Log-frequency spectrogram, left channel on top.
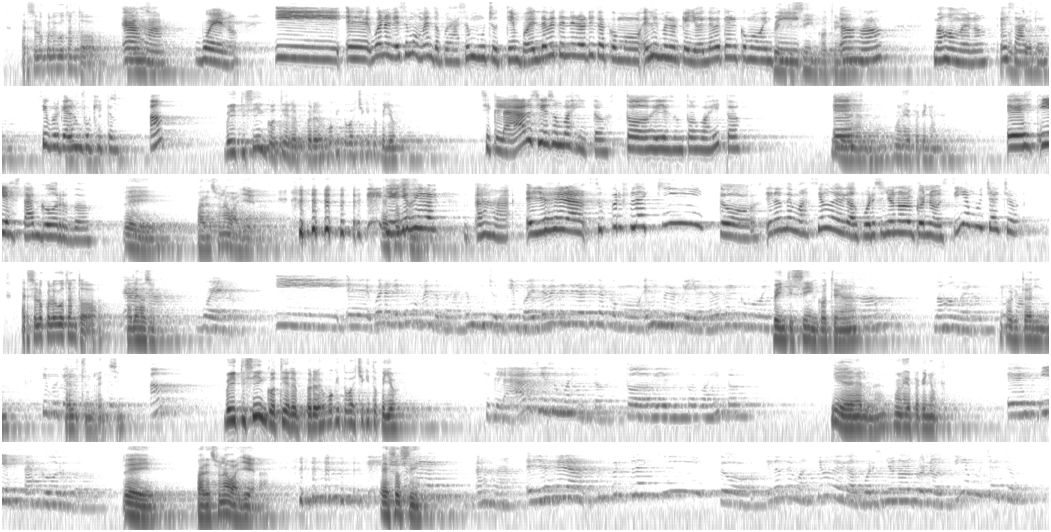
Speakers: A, on the right; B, on the left.
A: es lo que le gustan todos.
B: Ajá,
A: Él es así.
B: bueno. Y eh, bueno, en ese momento, pues hace mucho tiempo, él debe tener ahorita como, él es menor que yo, él debe tener como 20,
A: veinticinco tiene.
B: ajá, más o menos, exacto.
A: Ahorita él,
B: Sí, porque
A: él
B: él es un
A: tiene
B: poquito.
A: veinticinco
B: ¿Ah?
A: veinticinco tiene, pero es un poquito más chiquito que yo.
B: Sí, claro, sí, ellos son bajitos, todos ellos son todos bajitos.
A: Y
B: Es,
A: él, ¿eh? medio pequeño.
B: es, y está gordo.
A: Ey, parece una ballena.
B: <laughs>
A: Eso
B: Y ellos
A: sí,
B: eran, ajá, ellos eran súper flaquitos, eran demasiado delgados, por eso yo no lo conocía, muchacho.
